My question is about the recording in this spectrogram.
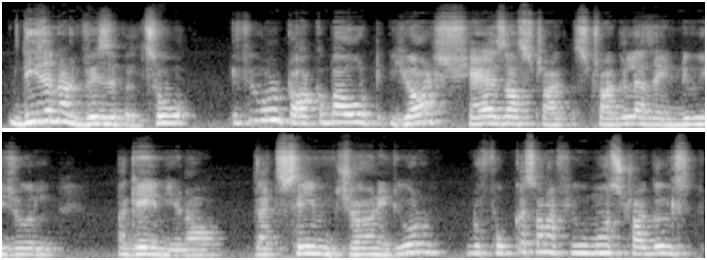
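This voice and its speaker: Speaking fairly quickly in a high but darkish voice, this podcast host has a thick Indian accent. His interview questions keep starting over, and he tends to end them with "right?" A little hiss or hum sits under the audio.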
